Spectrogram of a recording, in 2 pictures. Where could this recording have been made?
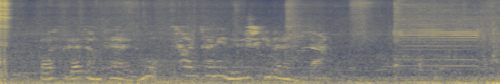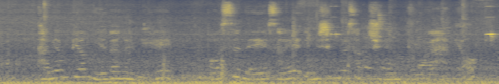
on a bus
